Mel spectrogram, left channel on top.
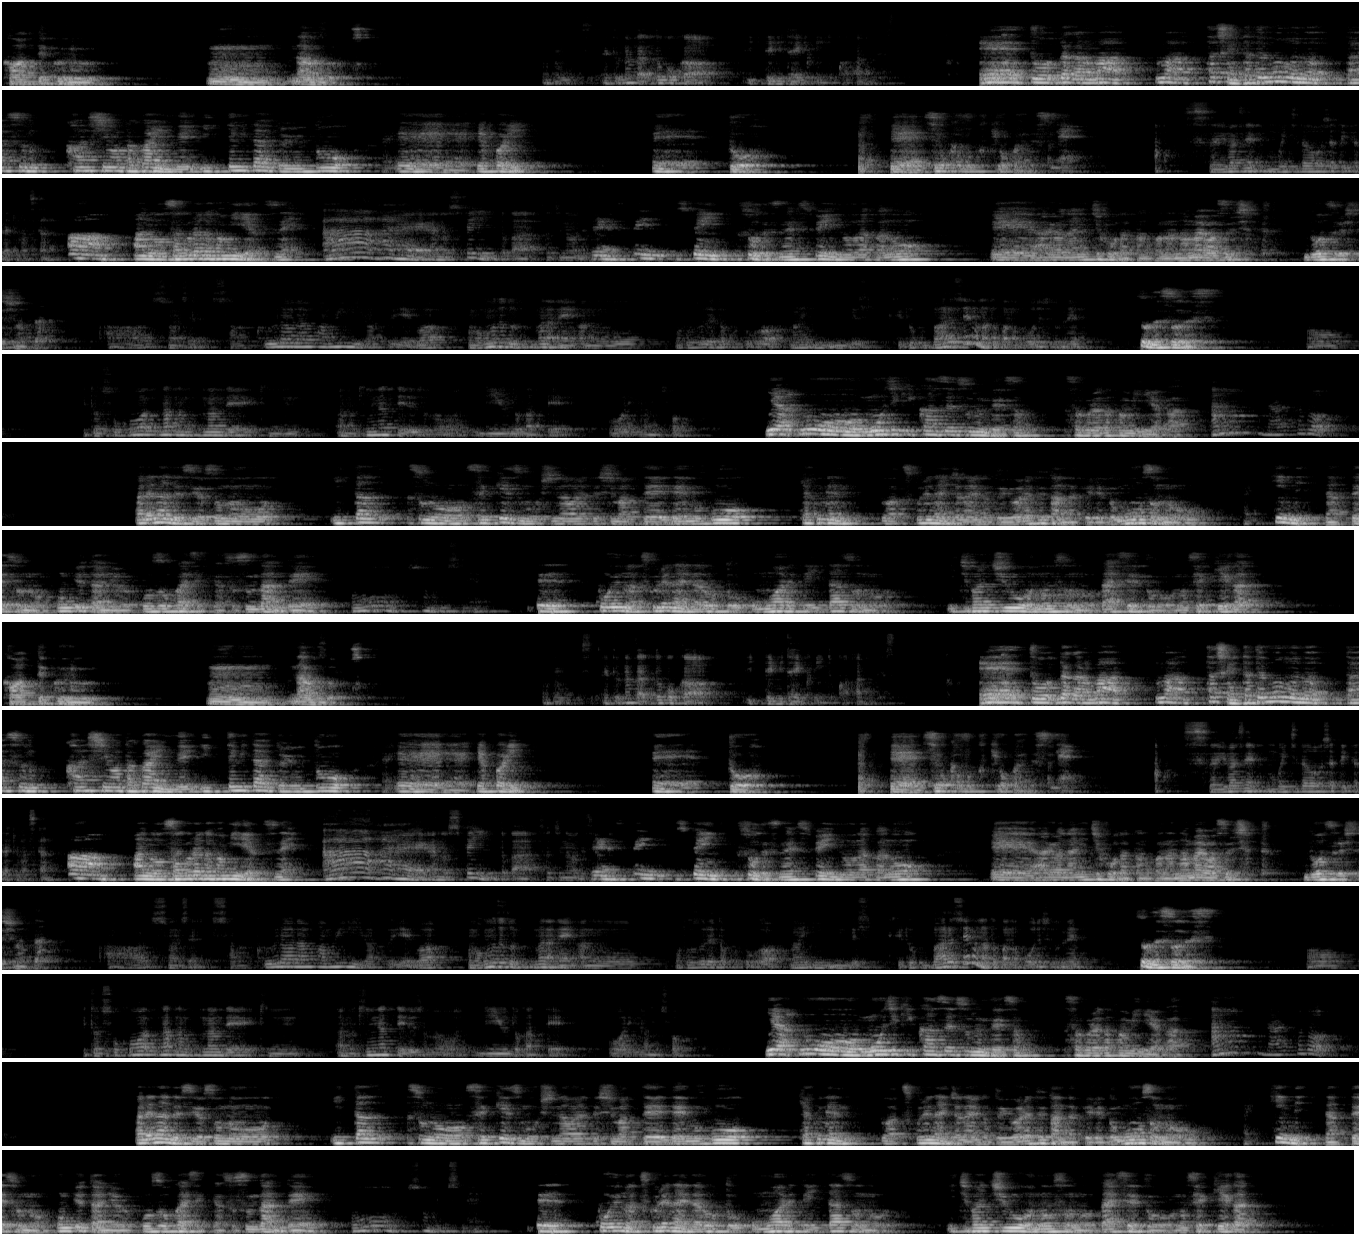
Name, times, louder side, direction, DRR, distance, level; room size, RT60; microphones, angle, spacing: voice 1, 0.0-0.9 2.0-3.6 9.8-11.2 11.5-13.9 14.2-17.0 17.5-18.8 20.1-20.5 20.8-21.2 22.1-24.3 27.8-30.1 33.0-36.3 37.0-39.8 40.2-41.1 52.1-52.8 61.9-64.6 64.9-66.1 69.2-70.5 71.1-75.3 75.8-76.4 76.6-79.8 80.5-84.6 86.8-87.0 87.4-90.3 90.9-93.9, right 1 dB, 45° right, -2 dB, 1.7 m, -23 dB
voice 2, 5.5-7.1 7.4-8.9 17.4-17.6 25.4-27.7 30.3-33.3 41.7-47.1 47.4-49.4 49.6-51.5 53.7-54.2 55.1-57.3 57.6-60.0 60.3-61.2 66.4-67.6 74.9-75.0 80.3-80.4 84.9-86.3 92.8-92.9, right 1 dB, 25° right, -2 dB, 2.5 m, -38 dB
18.0 x 7.1 x 4.1 m, 0.86 s
head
